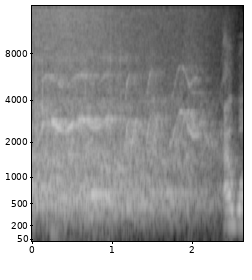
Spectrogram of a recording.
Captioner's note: wild applause and cheering for 22 seconds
